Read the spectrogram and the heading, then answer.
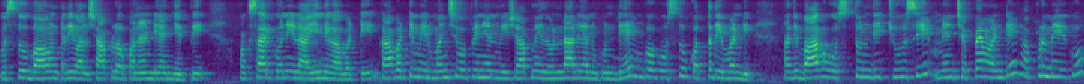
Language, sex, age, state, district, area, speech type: Telugu, female, 45-60, Andhra Pradesh, Nellore, urban, spontaneous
